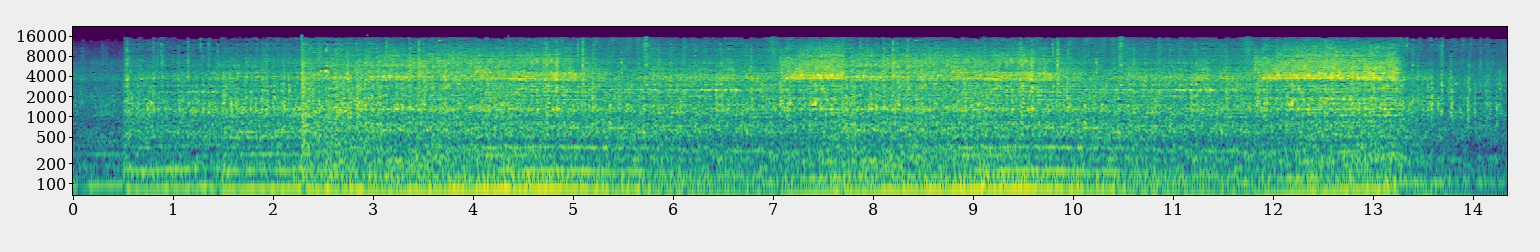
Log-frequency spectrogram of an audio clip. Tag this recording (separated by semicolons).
army; engine; machine; military; motor; tank; war; ww2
